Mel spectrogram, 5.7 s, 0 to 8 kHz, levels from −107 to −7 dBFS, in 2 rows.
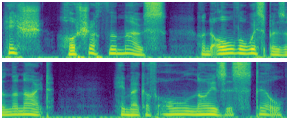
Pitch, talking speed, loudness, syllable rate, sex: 130 Hz, 170 wpm, -18 LUFS, 4.6 syllables/s, male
